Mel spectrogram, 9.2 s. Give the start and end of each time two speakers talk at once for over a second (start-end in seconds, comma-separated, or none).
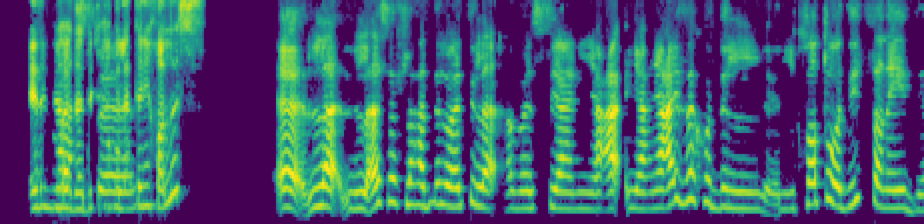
none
